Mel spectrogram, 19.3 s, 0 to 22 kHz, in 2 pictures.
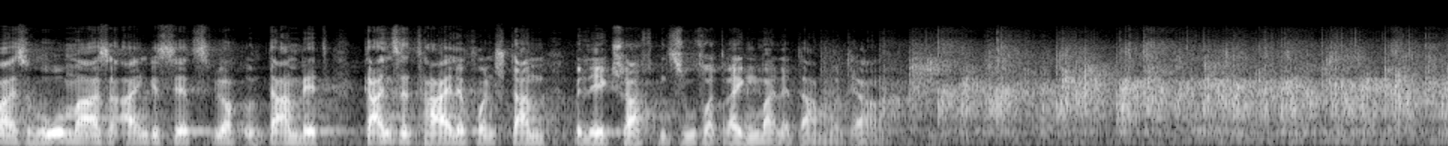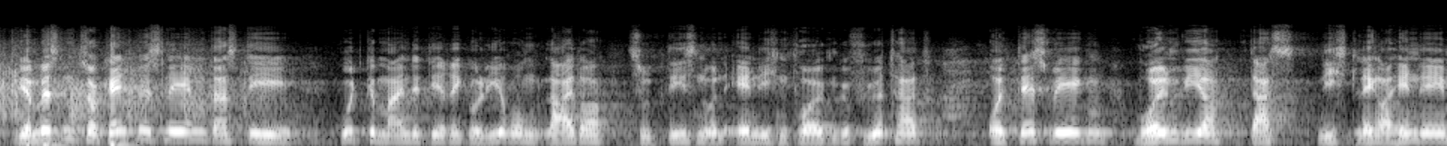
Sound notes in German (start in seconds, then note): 5.4 Beifall bei der SPD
